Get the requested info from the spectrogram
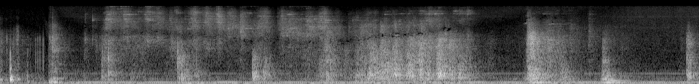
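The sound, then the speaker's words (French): A man opens the door and enters his home: a few sharp wooden clunks and thuds spread across several seconds, over a steady low hum and some shuffling movement. No one speaks. “Il entre chez lui.”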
